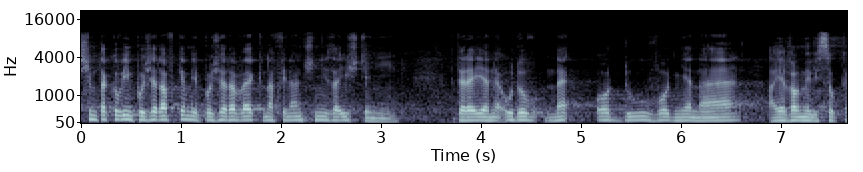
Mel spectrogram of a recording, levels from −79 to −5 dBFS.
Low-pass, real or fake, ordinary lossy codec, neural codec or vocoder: 9.9 kHz; real; MP3, 96 kbps; none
